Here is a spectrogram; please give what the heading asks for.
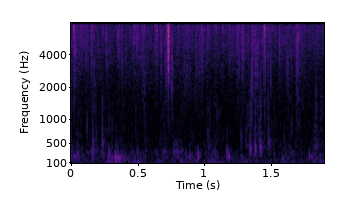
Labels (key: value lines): label: biophony, rattle response
recorder: SoundTrap 500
